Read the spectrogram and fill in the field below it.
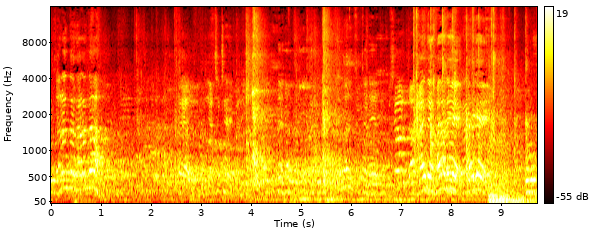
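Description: A squash ball is struck hard with a racket and smacks against the walls of an echoing court.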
